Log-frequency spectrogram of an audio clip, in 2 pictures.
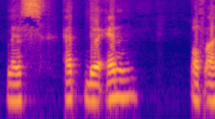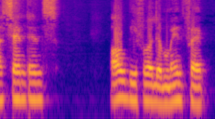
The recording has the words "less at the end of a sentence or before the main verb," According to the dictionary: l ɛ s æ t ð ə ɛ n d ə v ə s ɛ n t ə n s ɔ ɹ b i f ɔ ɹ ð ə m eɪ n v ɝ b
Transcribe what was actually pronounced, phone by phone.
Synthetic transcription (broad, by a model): l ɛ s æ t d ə ɛ n d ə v ə s ɛ n t ə n s ɔ l b i f ɔ ɹ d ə m eɪ n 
